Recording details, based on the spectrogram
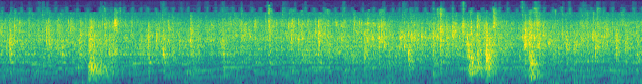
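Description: Chopped coriander hits a hot pan of saffron pulao base, frying with a steady close sizzle broken by a few louder bursts of stirring, with no talking.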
